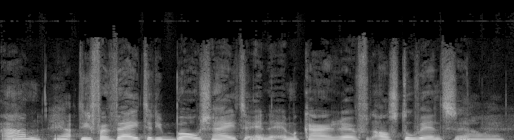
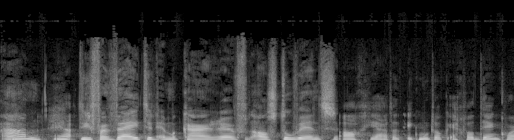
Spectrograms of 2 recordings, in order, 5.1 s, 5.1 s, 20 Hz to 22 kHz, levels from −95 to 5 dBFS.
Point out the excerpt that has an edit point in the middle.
second; 2 cuts; at 1.5 s, 3.3 s

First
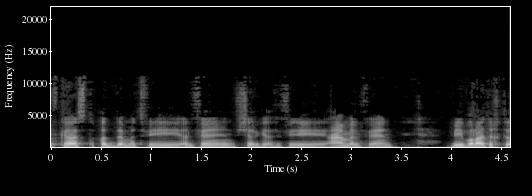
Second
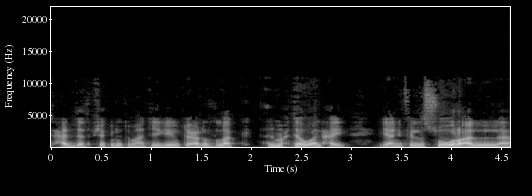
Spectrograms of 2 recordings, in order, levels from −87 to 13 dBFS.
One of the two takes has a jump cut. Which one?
second; 1 cut; at 2.1 s

